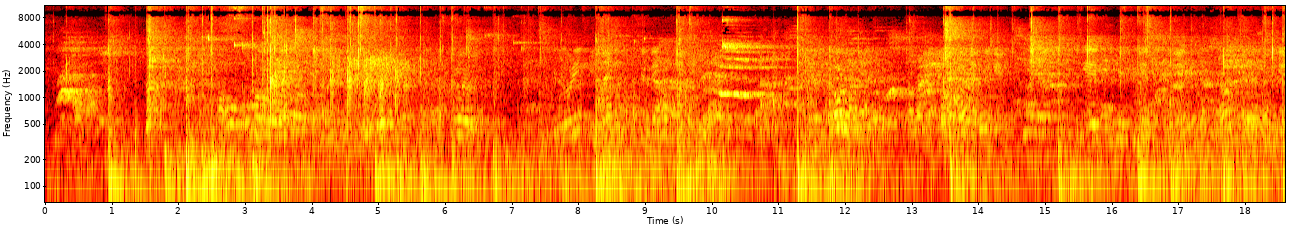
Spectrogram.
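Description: A volleyball thuds against hands and arms in an echoing gym.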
